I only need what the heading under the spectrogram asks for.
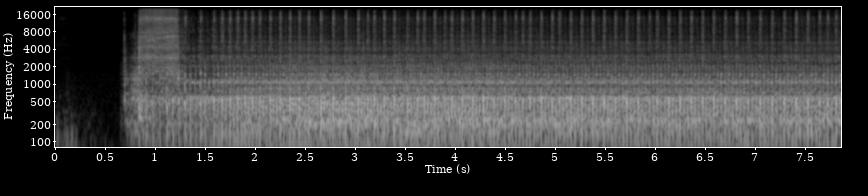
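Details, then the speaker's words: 1954 Atco Kick Start mower with Villiers Midget two-stroke engine, unused six or seven months, started on half choke; catches after a short pull and settles into a steady crisp two-stroke beat; normal start and idle. "well that's not bad for 1954 1954 up in South for seven months seven eight months and it jumps into life"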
